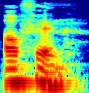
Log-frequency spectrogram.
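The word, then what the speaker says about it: often: तो टी का उच्चारण नहीं करेंगे। इसको पढ़ा था ऑफेन वॉच लिसन लिस्टन नहीं बोलेंगे। वॉच नहीं बोलेंगे। ऑप्टेन नहीं बोलेंगे।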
